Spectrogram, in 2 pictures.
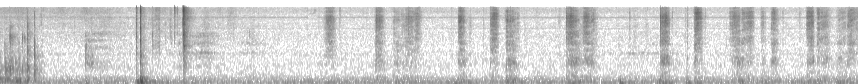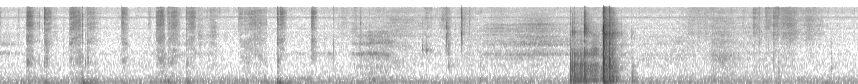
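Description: Pencil writing on paper, a long run of short, irregular scratching strokes, typical of filling in a substitution on a scoresheet. A louder half-second rustle or knock comes about fourteen and a half seconds in.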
